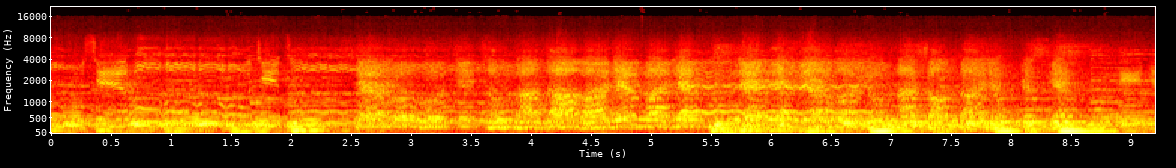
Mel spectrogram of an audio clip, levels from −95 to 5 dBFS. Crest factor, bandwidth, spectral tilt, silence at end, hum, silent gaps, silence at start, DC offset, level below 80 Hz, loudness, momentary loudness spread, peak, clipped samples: 16 dB; 9 kHz; -6.5 dB/octave; 0 s; none; none; 0 s; under 0.1%; -36 dBFS; -18 LUFS; 7 LU; -2 dBFS; under 0.1%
